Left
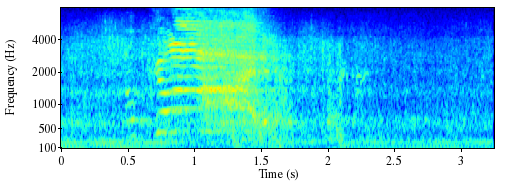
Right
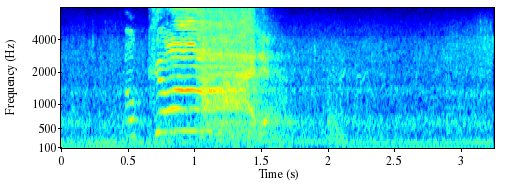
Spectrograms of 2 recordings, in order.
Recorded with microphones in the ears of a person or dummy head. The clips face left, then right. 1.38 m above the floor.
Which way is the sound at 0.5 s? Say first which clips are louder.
Right 7 dB; 50° right (ahead or behind).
